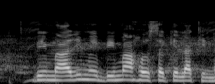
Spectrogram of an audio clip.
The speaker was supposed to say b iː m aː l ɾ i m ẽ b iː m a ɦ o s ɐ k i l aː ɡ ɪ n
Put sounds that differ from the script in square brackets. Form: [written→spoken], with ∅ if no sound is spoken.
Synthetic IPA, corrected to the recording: b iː m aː [l→∅] ɾ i m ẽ b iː m a ɦ o s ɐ k [i→e] l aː [ɡ→k] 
